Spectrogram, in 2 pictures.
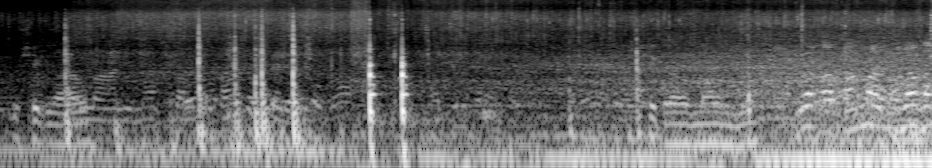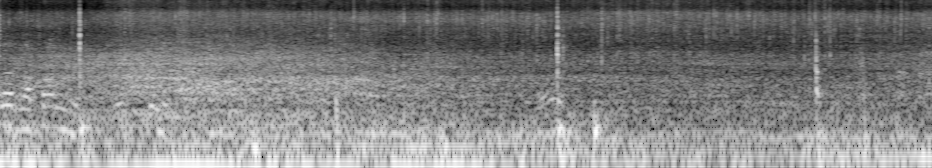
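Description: A knife slices through meat.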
